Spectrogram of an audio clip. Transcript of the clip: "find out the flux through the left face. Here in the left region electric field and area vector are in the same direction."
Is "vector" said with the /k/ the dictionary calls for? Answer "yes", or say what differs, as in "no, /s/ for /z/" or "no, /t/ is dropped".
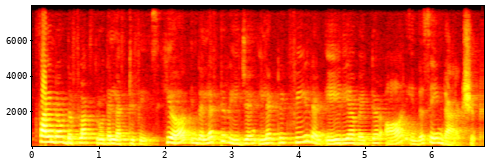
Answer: no, /k/ is dropped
